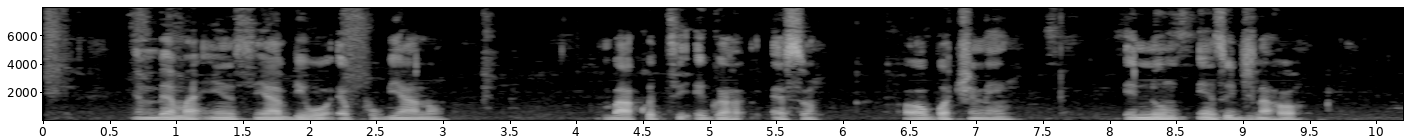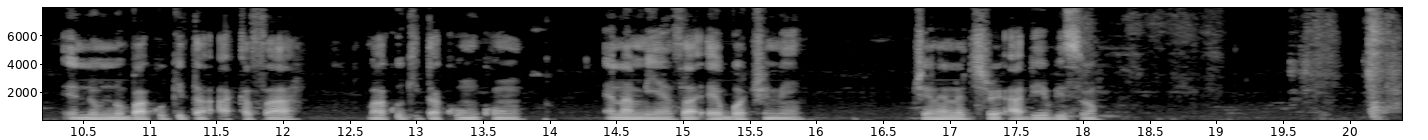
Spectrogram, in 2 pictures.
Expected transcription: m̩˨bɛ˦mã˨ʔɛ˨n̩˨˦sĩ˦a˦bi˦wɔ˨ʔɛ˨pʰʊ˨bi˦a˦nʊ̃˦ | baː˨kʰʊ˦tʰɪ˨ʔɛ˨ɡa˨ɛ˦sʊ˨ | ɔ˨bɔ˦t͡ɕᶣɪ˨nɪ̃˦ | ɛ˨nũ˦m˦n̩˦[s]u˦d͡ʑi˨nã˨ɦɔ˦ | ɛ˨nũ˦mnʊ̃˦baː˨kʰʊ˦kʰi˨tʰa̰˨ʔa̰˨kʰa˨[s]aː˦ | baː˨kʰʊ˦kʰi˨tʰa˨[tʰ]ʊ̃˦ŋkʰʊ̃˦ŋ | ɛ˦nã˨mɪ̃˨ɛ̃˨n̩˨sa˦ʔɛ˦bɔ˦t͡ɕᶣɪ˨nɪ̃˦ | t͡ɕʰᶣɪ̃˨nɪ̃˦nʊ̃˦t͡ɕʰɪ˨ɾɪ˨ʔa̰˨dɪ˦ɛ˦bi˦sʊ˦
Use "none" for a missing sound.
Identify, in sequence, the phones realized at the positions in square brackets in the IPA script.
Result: s, s, kʰ

